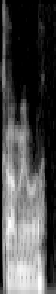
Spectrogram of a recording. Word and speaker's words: Kamala: By the way, to the guy who had the comment about the pronunciation of Kamala, thank you for chiming in. – Kamala. – That's right. Clearly, it's Kamala.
